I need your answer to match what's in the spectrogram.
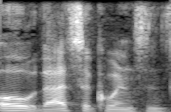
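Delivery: imitated heavy sarcasm. Retelling own reply to a woman in a conversation, even more sarcastically. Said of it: "even more sarcastically".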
